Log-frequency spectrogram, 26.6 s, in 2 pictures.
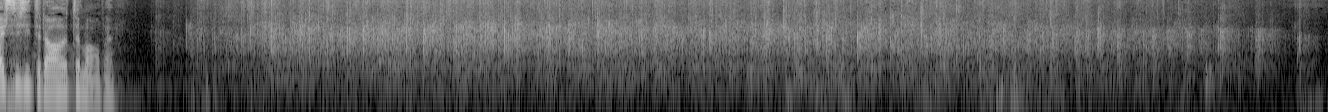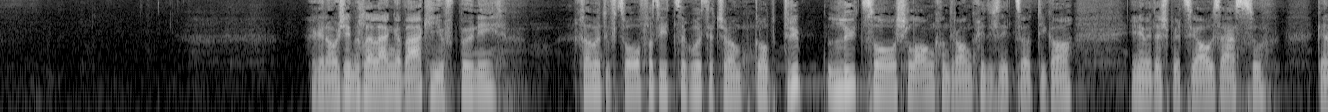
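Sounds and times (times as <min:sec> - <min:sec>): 
speech: 0:00.0 - 0:01.2, 0:16.4 - 0:18.4, 0:19.1 - 0:26.5
warm audience applause: 0:01.5 - 0:13.1.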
